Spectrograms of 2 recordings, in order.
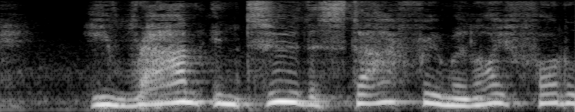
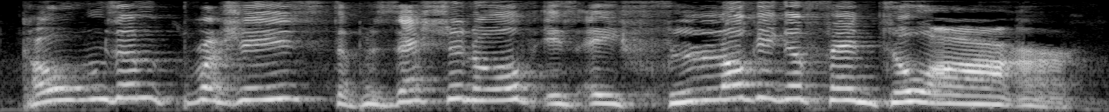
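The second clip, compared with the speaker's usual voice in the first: gruff pirate captain; 9 semitones higher, 4 dB louder than usual. A narrator's reading. Pirate captain scolding child.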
